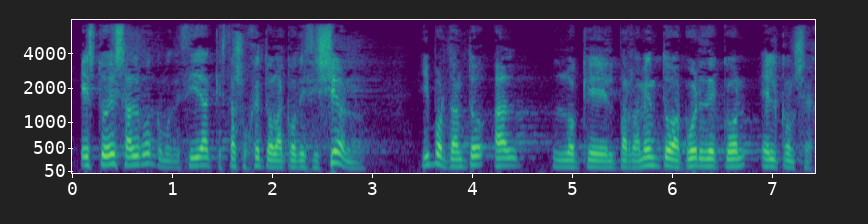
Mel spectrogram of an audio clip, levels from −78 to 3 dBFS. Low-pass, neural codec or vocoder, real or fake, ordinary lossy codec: 7.2 kHz; none; real; MP3, 48 kbps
